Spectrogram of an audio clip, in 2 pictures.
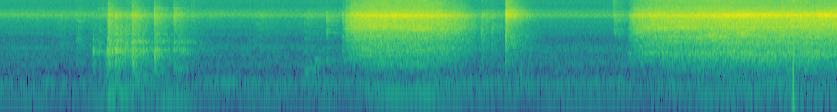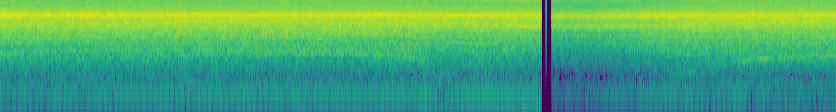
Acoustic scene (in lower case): restroom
